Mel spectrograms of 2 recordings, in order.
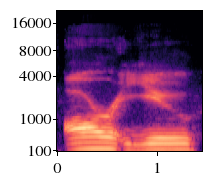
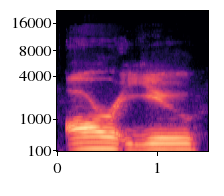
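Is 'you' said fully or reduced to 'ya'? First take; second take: full; full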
